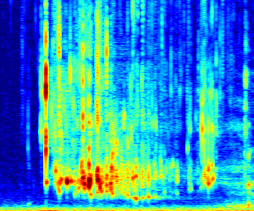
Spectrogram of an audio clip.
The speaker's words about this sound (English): It is also time to drink some tea. I'm drinking ginger made today, so let's pour some.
